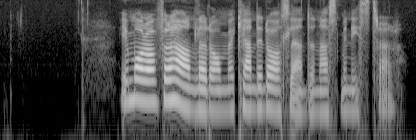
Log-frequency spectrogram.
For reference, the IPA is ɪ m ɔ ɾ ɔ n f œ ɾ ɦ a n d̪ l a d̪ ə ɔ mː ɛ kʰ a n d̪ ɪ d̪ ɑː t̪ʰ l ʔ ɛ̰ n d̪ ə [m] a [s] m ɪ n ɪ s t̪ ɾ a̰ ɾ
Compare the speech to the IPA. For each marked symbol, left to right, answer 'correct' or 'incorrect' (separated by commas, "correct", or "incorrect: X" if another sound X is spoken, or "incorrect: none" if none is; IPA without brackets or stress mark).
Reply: incorrect: ɳ, correct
